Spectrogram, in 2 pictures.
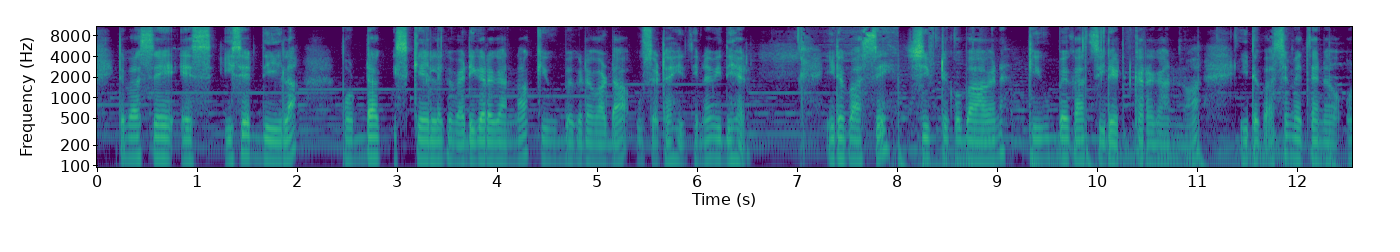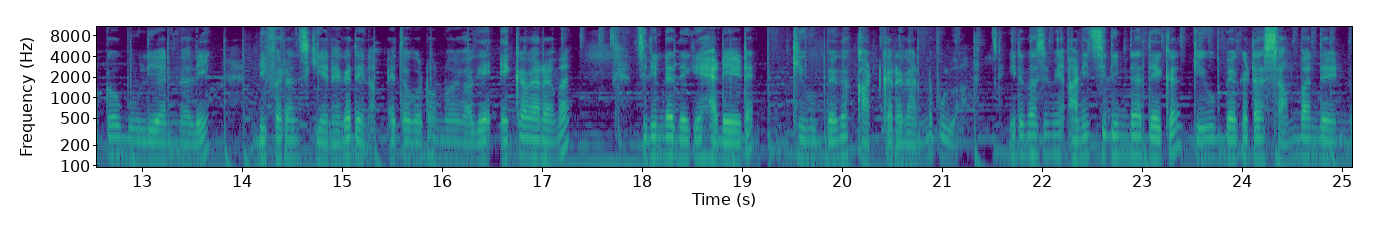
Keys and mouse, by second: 0.8 s, 6.8 ctrl+middle click, 21.3 middle click.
